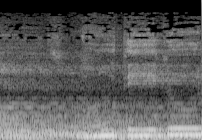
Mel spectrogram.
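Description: Slow background music in a chant-like vocal style, made of long held notes that step slowly from one pitch to the next.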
